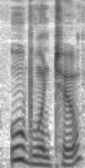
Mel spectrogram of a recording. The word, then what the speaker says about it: Ubuntu: you're in Ubuntu sorry I should correct it because otherwise God has someone will call me Ubuntu that's the correct pronunciation um it will notice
